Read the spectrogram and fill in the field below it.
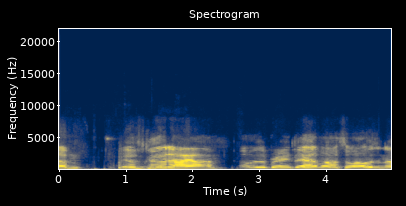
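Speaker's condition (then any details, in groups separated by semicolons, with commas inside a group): Traumatic brain injury; car crash; speaking sometimes difficult, must slow down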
